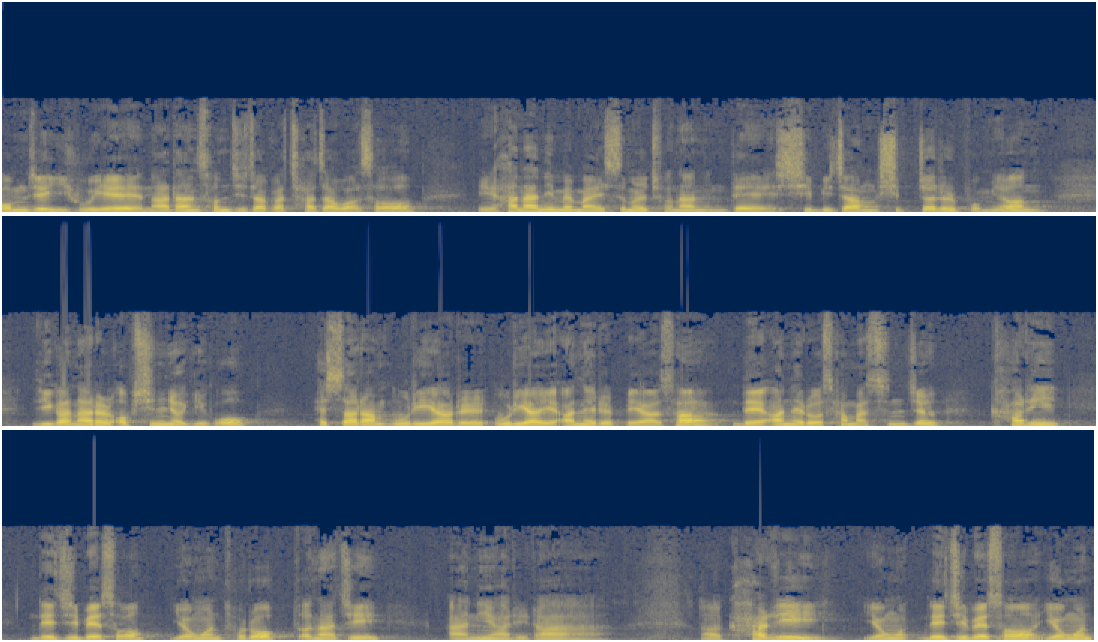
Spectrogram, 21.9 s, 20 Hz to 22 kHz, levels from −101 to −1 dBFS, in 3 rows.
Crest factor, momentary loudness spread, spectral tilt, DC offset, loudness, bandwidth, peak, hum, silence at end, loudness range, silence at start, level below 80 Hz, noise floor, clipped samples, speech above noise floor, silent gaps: 20 dB; 9 LU; -5 dB/octave; under 0.1%; -19 LUFS; 12 kHz; 0 dBFS; none; 0 s; 5 LU; 0 s; -58 dBFS; -43 dBFS; under 0.1%; 24 dB; none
